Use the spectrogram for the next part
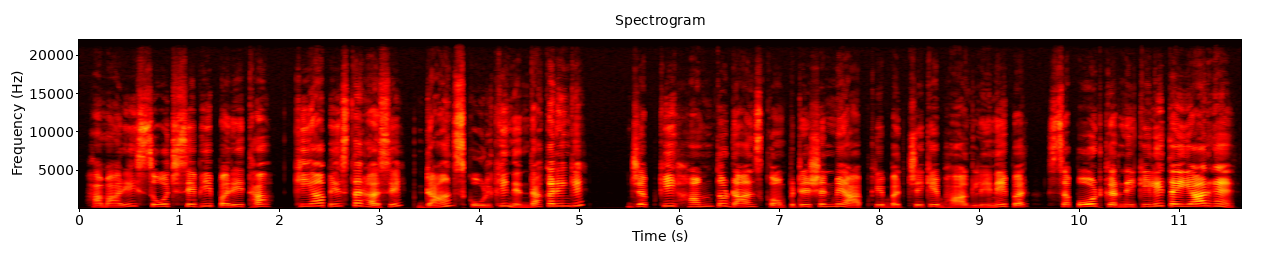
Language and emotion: Hindi, surprised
